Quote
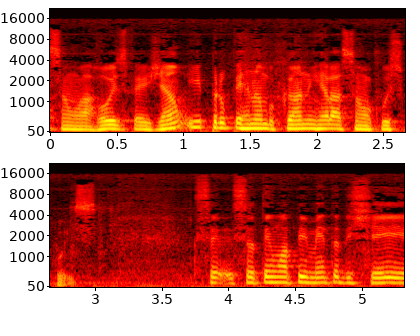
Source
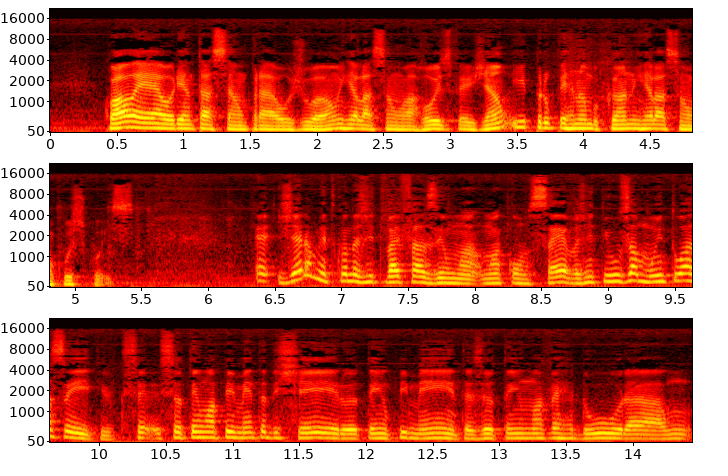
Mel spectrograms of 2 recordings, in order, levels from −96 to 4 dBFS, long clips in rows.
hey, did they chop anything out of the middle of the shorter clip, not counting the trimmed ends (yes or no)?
yes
